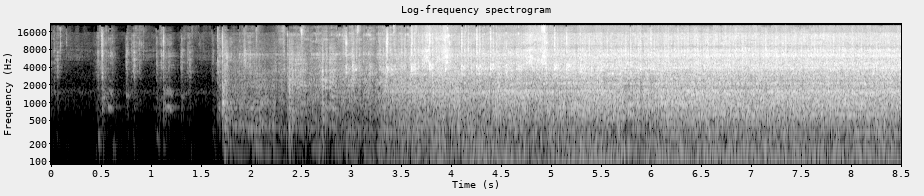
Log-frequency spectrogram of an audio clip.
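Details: ZIL crane truck, petrol engine, starting after 20 years sitting, with the fuel sediment bowl fully cleaned and the carburetor working: a few cranking turns catch into a loud, steady, even idle with no misses or knocks.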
